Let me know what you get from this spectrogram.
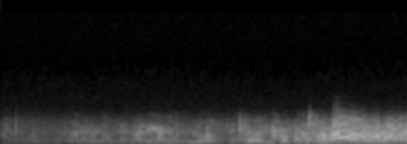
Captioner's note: chatter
